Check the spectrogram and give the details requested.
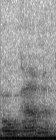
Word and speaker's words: Om: So when we chant M, we will start with a big a wide open mouth at the back of the throat.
